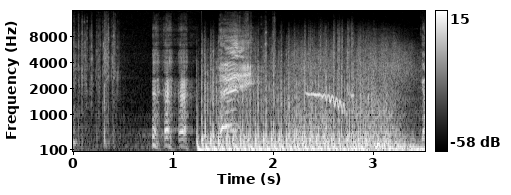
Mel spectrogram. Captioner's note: laughs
